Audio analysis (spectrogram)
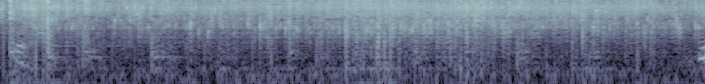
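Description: Peanuts and green chillies fry in hot oil for a spinach bhaji, making a loud, dense, continuous sizzle up close with faint stirring underneath.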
